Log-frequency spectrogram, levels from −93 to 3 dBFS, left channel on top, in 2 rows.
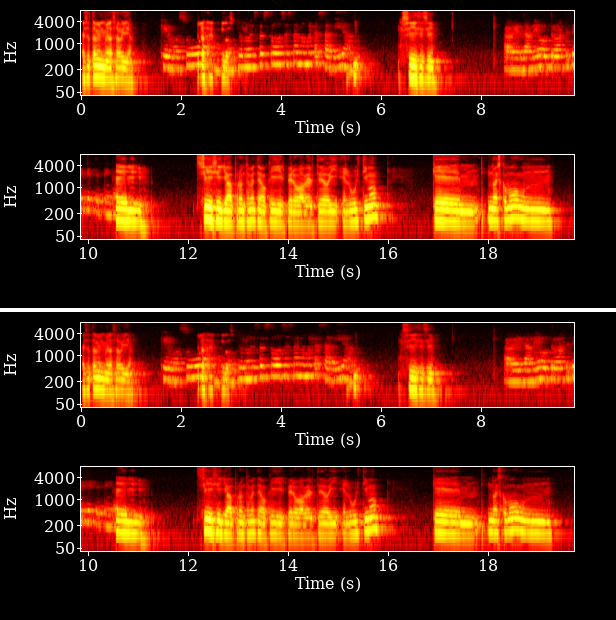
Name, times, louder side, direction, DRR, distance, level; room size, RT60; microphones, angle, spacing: voice 1, 0.0-1.0 2.4-3.0 5.4-5.6 6.4-7.1 10.5-11.2 12.2-15.8 16.9-19.3, left 3 dB, 90° left, 0.6 m, -23 dB
voice 2, 1.6-5.5 8.4-10.6, left 1 dB, 70° left, 2.6 m, -34 dB
18.0 x 10.0 x 7.0 m
head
